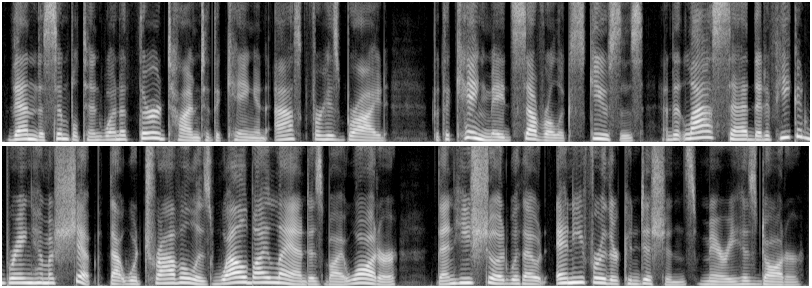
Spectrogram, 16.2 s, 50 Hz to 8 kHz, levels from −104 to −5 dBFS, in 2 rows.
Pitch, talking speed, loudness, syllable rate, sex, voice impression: 215 Hz, 195 wpm, -19 LUFS, 4.7 syllables/s, female, very feminine, very adult-like, very thin, tensed, slightly powerful, very bright, soft, very clear, fluent, cool, very intellectual, refreshing, slightly sincere, calm, very friendly, reassuring, very unique, very elegant, slightly wild, sweet, very lively, kind, intense, sharp, light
